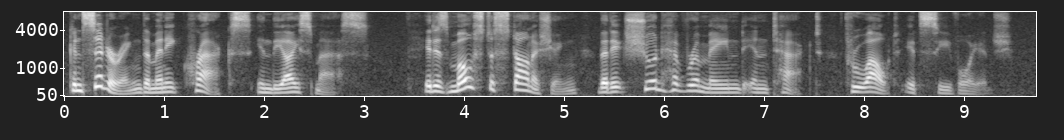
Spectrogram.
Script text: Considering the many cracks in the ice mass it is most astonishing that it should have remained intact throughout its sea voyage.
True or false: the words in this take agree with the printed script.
true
